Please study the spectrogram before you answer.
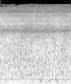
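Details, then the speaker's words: Running engine heard through a stethoscope-type receiver with hollow probe: steady airy hiss over low engine hum from a pinhole leak in the vacuum line to the fuel pressure regulator; vacuum leak hiss. "this case there's a pinhole leak on a vacuum line going to the fuel pressure regulator"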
